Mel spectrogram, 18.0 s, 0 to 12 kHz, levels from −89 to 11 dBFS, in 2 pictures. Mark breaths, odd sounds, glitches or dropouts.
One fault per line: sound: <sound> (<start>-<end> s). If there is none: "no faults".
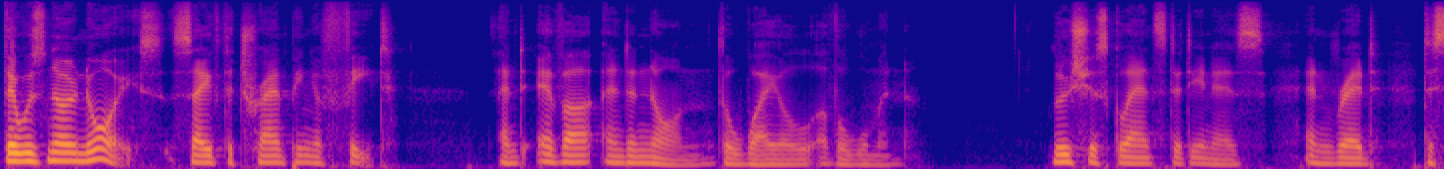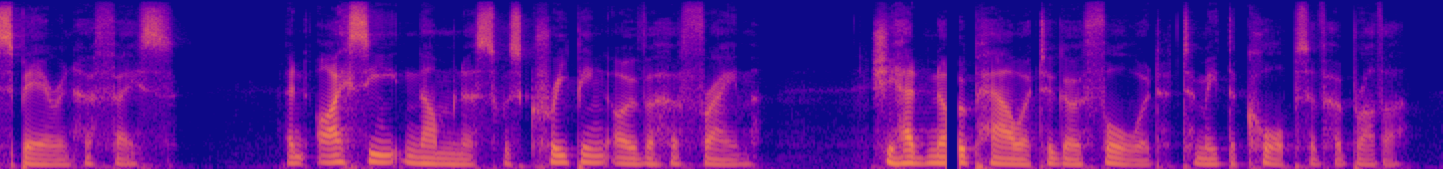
sound: dropout (14.9-15.0 s)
